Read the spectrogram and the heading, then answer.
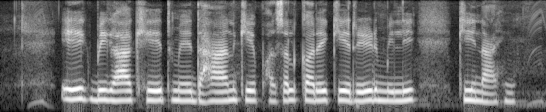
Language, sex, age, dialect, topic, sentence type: Bhojpuri, female, 31-35, Western, agriculture, question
